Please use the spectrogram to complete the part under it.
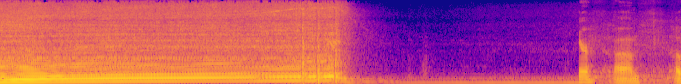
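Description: A car engine revs hard and loud, then cuts away sharply to near silence, with short bursts of low sound returning near the end.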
